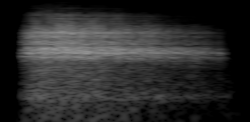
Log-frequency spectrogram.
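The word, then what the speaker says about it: xu: sounds are X U pronounced like shhh with a deep sigh which is associated with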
